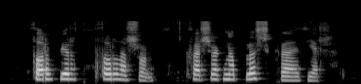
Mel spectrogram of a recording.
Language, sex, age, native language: Icelandic, female, 30-39, Icelandic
